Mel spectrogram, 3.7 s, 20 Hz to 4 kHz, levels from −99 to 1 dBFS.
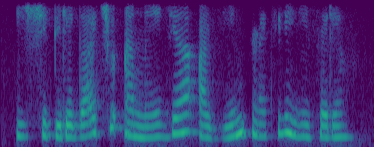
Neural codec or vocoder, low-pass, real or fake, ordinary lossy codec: codec, 16 kHz, 1 kbps, X-Codec, HuBERT features, trained on balanced general audio; 3.6 kHz; fake; Opus, 32 kbps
